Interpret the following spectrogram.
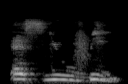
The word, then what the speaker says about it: subtle: It's written subtle, S-U-B-T-L-E. But it's subtle, subtle. How do I pronounce these three words?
